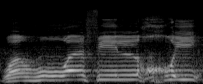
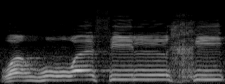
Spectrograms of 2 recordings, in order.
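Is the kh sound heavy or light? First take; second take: heavy; light. First: The kh sound is very heavy and thick. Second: The kh sound is lighter and less thick. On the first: The speaker calls it wrong. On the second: The speaker calls it right.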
